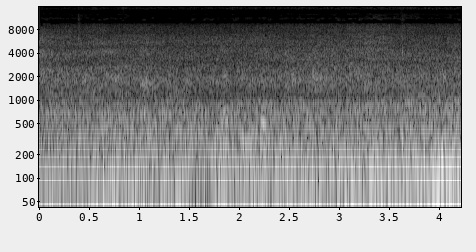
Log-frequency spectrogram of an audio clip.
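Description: Road traffic on a wet street, with a car driving up and pulling in at the kerb: a steady low engine rumble and tyres hissing on the wet road, growing a little louder toward the end.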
